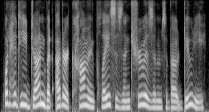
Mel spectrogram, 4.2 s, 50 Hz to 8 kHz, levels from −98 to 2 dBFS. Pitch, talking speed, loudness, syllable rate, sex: 210 Hz, 170 wpm, -16 LUFS, 4.3 syllables/s, female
